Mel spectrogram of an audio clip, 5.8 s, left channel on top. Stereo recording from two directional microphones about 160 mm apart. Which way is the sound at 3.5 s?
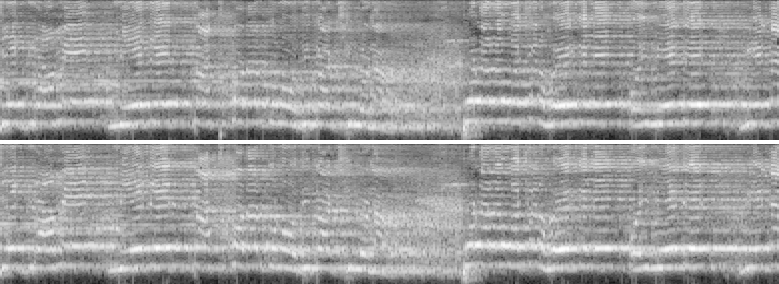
30° right (ahead or behind).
